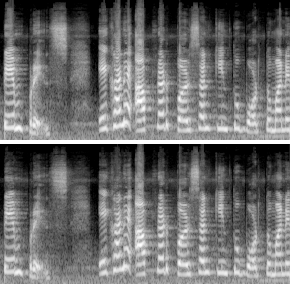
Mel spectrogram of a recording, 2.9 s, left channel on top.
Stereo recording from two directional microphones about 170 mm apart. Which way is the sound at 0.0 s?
25° left (ahead or behind).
